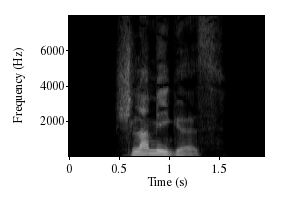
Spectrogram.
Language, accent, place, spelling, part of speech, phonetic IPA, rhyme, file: German, Germany, Berlin, schlammiges, adjective, [ˈʃlamɪɡəs], -amɪɡəs, De-schlammiges.ogg
- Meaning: strong/mixed nominative/accusative neuter singular of schlammig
